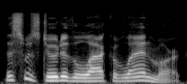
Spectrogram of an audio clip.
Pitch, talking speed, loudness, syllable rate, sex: 165 Hz, 255 wpm, -15 LUFS, 5.2 syllables/s, male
